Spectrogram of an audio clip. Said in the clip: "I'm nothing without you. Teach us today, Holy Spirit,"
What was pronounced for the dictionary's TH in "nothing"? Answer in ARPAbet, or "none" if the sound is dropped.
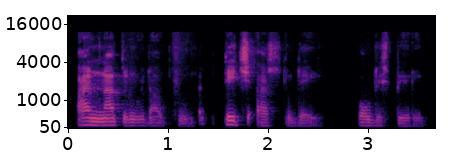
T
